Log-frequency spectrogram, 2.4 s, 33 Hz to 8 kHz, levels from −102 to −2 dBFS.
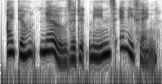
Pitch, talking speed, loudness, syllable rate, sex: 220 Hz, 175 wpm, -15 LUFS, 4.2 syllables/s, female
